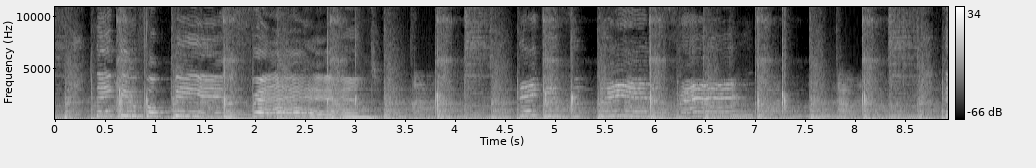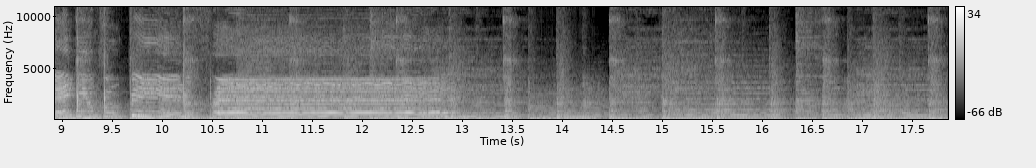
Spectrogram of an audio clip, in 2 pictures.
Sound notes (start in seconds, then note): 0.0 clapping; 3.8 clapping; 6.9 clapping; 12.7 lively music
